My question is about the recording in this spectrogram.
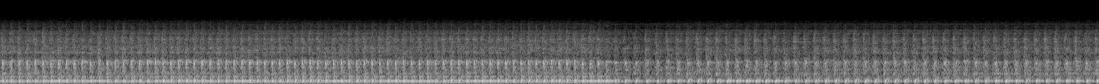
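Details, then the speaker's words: Volty motorcycle, started after a long lay-up with a new battery: single-cylinder idle putters at an even beat, about three pulses per second, with no misses or knocking; healthy idle. "Well it turns on perfectly despite the time that has passed, the idle is fine"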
